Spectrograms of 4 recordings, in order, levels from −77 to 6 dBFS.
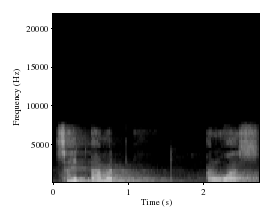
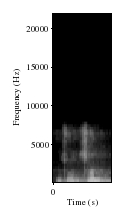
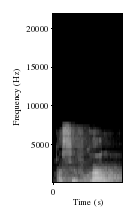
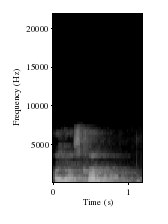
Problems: background sounds at intervals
